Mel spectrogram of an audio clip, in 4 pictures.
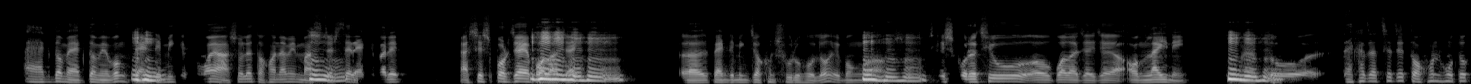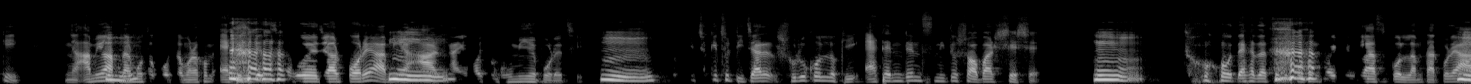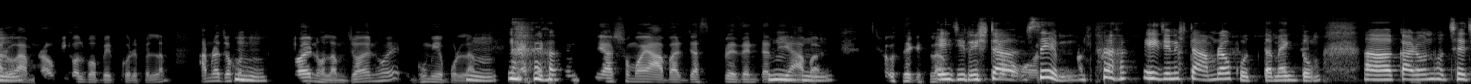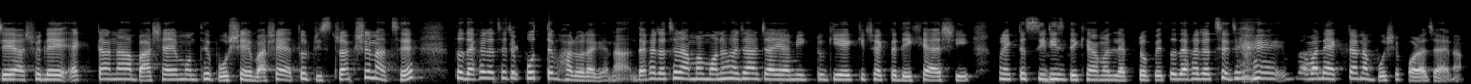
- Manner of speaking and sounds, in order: static; distorted speech; laughing while speaking: "তো"; laugh; laughing while speaking: "চলে গেলাম"; unintelligible speech; laughing while speaking: "যে"
- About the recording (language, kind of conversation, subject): Bengali, unstructured, অনলাইন শিক্ষা কি অফলাইন শিক্ষার বিকল্প হতে পারে?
